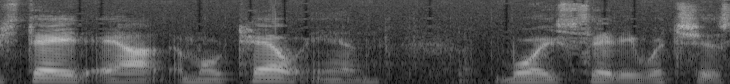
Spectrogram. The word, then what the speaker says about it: Boise City: We stayed at a motel in Boise City, which is spelled Boise, but it's pronounced Boise City, and so I had been there on that trip, but it was so much.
